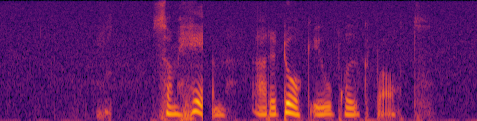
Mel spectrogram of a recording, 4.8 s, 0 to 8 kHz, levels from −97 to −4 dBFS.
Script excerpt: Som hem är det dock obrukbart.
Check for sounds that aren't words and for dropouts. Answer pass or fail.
fail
